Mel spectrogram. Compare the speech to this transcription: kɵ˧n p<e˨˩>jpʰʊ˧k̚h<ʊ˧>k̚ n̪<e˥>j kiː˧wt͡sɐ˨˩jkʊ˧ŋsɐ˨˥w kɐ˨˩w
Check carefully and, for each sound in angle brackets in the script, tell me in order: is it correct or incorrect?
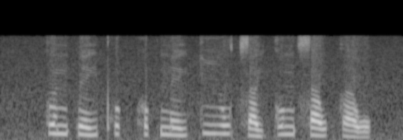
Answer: incorrect: e˨˥, correct, incorrect: e˨˥

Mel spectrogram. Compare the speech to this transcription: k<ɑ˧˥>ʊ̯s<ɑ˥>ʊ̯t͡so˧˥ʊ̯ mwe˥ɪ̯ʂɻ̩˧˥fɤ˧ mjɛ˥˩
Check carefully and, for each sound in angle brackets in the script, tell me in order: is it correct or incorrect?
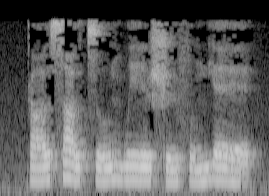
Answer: correct, incorrect: ɑ˥˩

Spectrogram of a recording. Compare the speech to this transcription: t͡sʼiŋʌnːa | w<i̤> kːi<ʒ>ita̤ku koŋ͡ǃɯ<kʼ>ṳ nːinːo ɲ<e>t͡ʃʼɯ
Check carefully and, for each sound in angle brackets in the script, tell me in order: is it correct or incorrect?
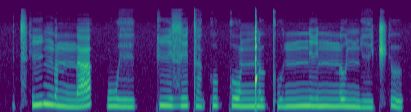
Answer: incorrect: e̤, incorrect: z, correct, incorrect: e̤

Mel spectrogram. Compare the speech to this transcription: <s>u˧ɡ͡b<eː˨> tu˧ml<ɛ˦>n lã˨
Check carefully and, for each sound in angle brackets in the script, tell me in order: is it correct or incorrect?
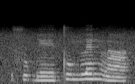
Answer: correct, correct, correct

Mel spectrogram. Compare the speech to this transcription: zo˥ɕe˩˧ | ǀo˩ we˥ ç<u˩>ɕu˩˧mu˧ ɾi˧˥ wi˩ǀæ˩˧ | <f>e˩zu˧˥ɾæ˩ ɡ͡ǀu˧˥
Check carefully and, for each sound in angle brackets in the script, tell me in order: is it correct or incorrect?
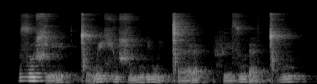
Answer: incorrect: u˧, correct

